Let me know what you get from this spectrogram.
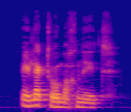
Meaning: electromagnet
- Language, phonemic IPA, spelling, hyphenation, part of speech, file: Dutch, /eːˈlɛk.troː.mɑxˌneːt/, elektromagneet, elek‧tro‧mag‧neet, noun, Nl-elektromagneet.ogg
